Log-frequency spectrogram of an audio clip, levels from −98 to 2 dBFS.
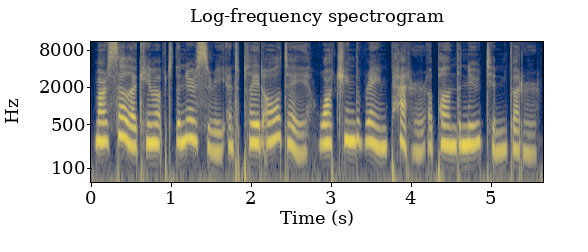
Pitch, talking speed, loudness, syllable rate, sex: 240 Hz, 200 wpm, -16 LUFS, 5.0 syllables/s, female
